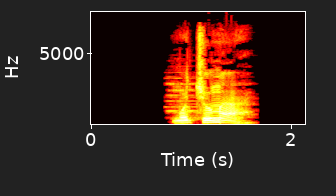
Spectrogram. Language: Kalkoti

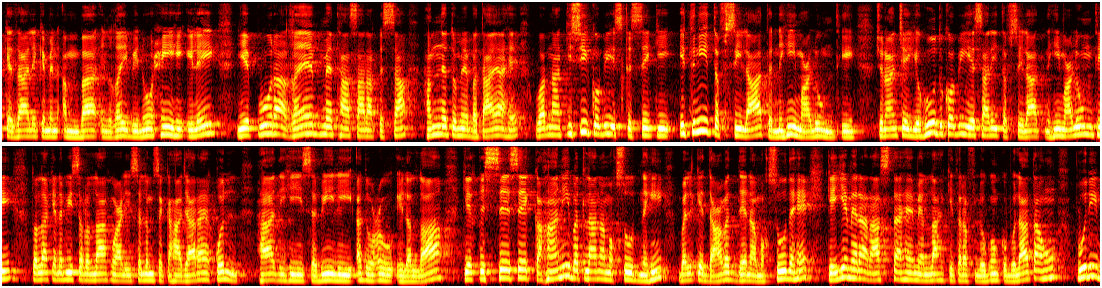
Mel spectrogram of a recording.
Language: Urdu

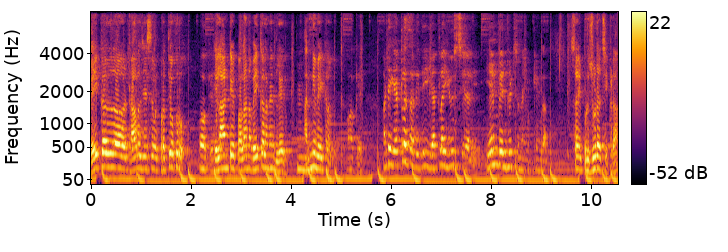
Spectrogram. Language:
Telugu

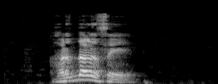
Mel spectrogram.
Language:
Wadiyara Koli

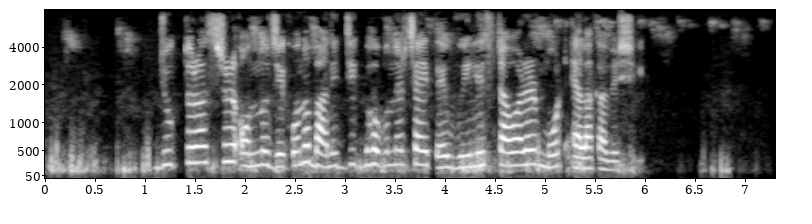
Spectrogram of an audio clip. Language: Bangla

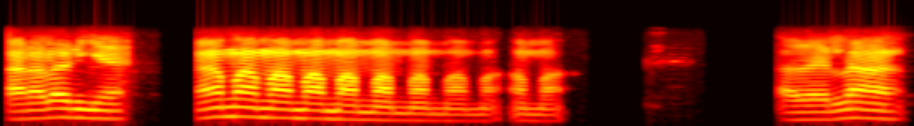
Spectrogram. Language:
Tamil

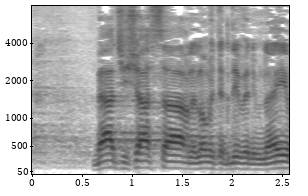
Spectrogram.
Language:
Hebrew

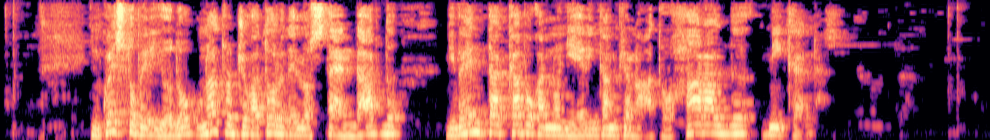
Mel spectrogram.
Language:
Italian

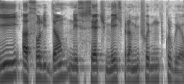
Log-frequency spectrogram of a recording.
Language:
Portuguese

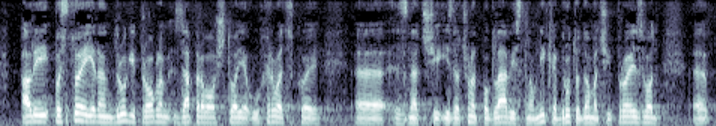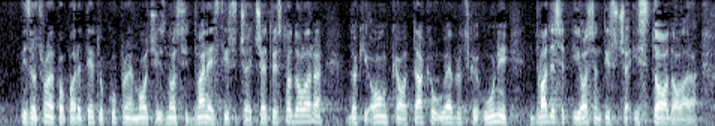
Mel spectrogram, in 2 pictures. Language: Croatian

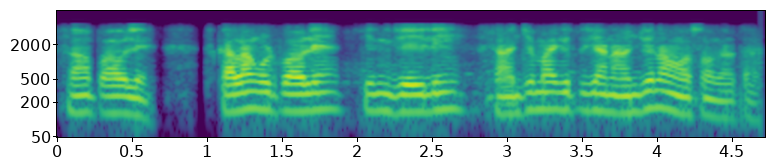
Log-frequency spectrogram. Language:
Konkani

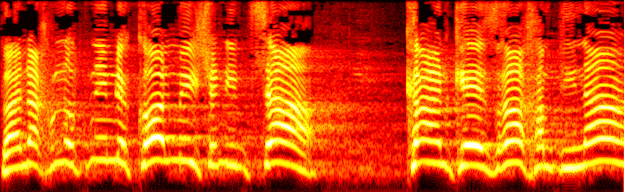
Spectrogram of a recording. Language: Hebrew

